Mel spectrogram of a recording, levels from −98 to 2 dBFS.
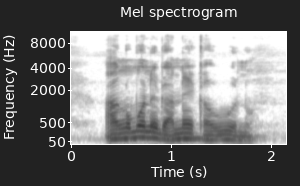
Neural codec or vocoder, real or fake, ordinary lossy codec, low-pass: none; real; none; 9.9 kHz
